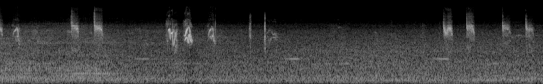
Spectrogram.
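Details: Several sparrows behind a civic culture hall on 17 January 2020: brief sharp high chirps in scattered pairs and short clusters over a steady low background hum.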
